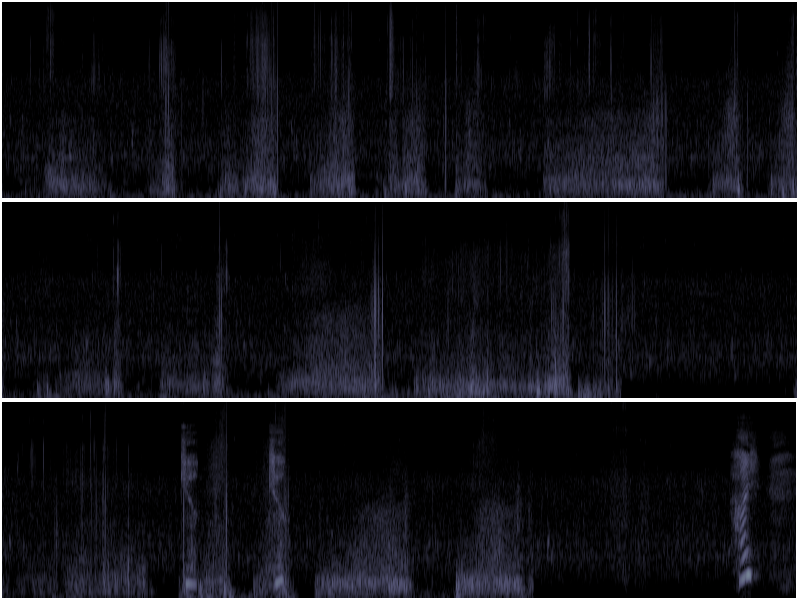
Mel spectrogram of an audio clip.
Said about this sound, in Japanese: 最後に泡を拭いて、きれいにしていきます。拭き拭き、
